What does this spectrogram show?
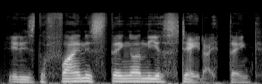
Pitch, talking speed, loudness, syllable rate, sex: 115 Hz, 230 wpm, -17 LUFS, 5.6 syllables/s, male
